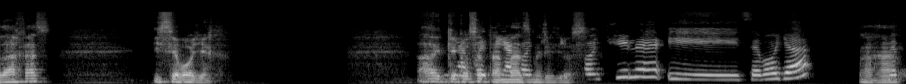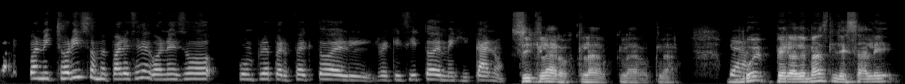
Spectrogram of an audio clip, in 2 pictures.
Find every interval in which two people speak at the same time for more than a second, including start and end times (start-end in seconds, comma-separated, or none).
4.4-5.9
